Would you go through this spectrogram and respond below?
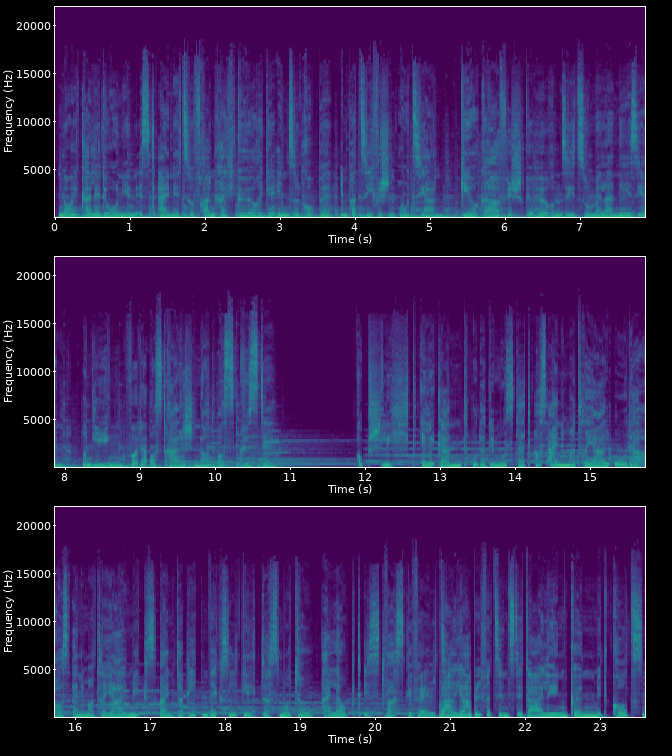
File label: german commercial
